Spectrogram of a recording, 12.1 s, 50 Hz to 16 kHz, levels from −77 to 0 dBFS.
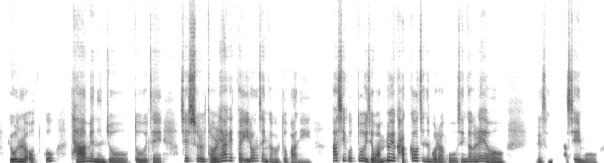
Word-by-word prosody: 교훈을 220 Hz, -2 st, +6 dB
얻고 255 Hz, -, -4 dB, 0.3 s
'다음에는 220 Hz, -1 st, +4 dB
좀 170 Hz, -3 st, -3 dB
또 180 Hz, -2 st, -1 dB
이제 165 Hz, -1 st, -5 dB, 0.4 s
실수를 260 Hz, -3 st, +2 dB
덜 185 Hz, -4 st, +2 dB
해야겠다.' 295 Hz, +3 st, 0 dB
이런 275 Hz, +2 st, -1 dB
생각을 200 Hz, -8 st, -3 dB
또 175 Hz, -1 st, -7 dB
많이 175 Hz, +1 st, -9 dB, 0.4 s
하시고 300 Hz, -3 st, +1 dB
또 295 Hz, -3 st, 0 dB
이제 195 Hz, -4 st, +2 dB
완벽에 235 Hz, -, +4 dB
가까워지는 260 Hz, +4 st, 0 dB
거라고 180 Hz, -3 st, -2 dB
생각을 230 Hz, +1 st, -1 dB
해요. 190 Hz, -6 st, 0 dB, 0.6 s
그래서 190 Hz, -2 st, -8 dB, 0.4 s
사실 205 Hz, -2 st, -1 dB
뭐 165 Hz, -1 st, -8 dB
215 Hz, 285 characters per minute, -23 LUFS, 180-260 Hz, 0.6 s, 교훈을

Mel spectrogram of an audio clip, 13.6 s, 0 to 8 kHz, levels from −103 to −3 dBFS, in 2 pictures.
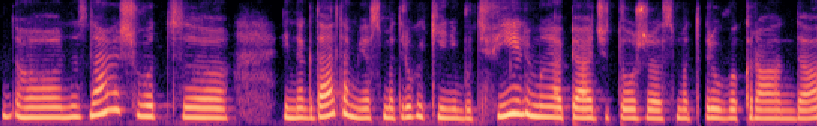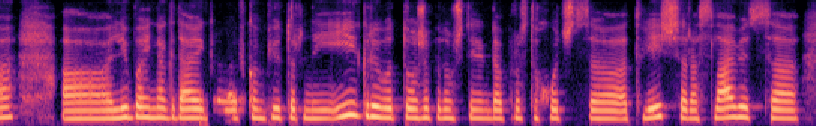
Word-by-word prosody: Да, 225 Hz, -3 st, +1 dB
но 235 Hz, +2 st, +1 dB
знаешь, 320 Hz, +9 st, +1 dB
вот, 245 Hz, -1 st, -1 dB
э, 220 Hz, -1 st, +2 dB, 0.5 s
иногда, 220 Hz, +4 st, +3 dB
там, 300 Hz, -8 st, +1 dB
я 210 Hz, 0 st, 0 dB
смотрю 225 Hz, +2 st, -1 dB
какие-нибудь 210 Hz, -5 st, -3 dB
фильмы, 255 Hz, -3 st, +4 dB
опять 215 Hz, -2 st, +2 dB
же, 215 Hz, -, -11 dB
тоже 205 Hz, -1 st, -1 dB
смотрю 205 Hz, +1 st, -2 dB
в 200 Hz, +1 st, -2 dB
экран, 200 Hz, -2 st, -3 dB
да. 210 Hz, +4 st, -1 dB, 0.4 s
А, 190 Hz, +1 st, 0 dB
либо 225 Hz, +2 st, +3 dB
иногда 215 Hz, -1 st, +2 dB
играю 195 Hz, 0 st, -5 dB
в -, -, -19 dB
компьютерные 205 Hz, +3 st, -1 dB
игры, 255 Hz, -3 st, +4 dB
вот 215 Hz, 0 st, 0 dB
тоже, 215 Hz, 0 st, 0 dB
потому 205 Hz, -1 st, -4 dB
что 200 Hz, +2 st, -6 dB
иногда 200 Hz, 0 st, -3 dB
просто 205 Hz, 0 st, -8 dB
хочется 195 Hz, -2 st, -3 dB
отвлечься, 215 Hz, +4 st, 0 dB
расслабиться. 210 Hz, 0 st, 0 dB
215 Hz, 150 wpm, -21 LUFS, 200-230 Hz, 0.5 s, фильмы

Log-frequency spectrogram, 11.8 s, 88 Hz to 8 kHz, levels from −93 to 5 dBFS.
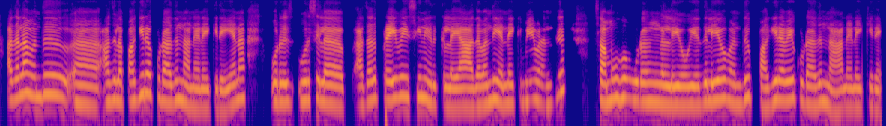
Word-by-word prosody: அதெல்லாம் 275 Hz, +4 st, +4 dB
வந்து 265 Hz, +2 st, -1 dB, 0.4 s
அ -, -, +1 dB, 0.4 s
அதுல 215 Hz, -1 st, -1 dB
பகிரக்கூடாதுன்னு 225 Hz, -4 st, 0 dB
நான் 175 Hz, -2 st, -2 dB
நினைக்கிறேன். 165 Hz, 0 st, -1 dB
ஏன்னா 235 Hz, +2 st, -1 dB, 0.4 s
ஒரு 205 Hz, -1 st, +2 dB, 0.3 s
ஒரு 220 Hz, -, +1 dB
சில 215 Hz, -2 st, +2 dB, 0.5 s
அதாவது 215 Hz, +4 st, -2 dB
ஃப்ரைவசின்னு 245 Hz, +1 st, +3 dB
இருக்கு 180 Hz, -1 st, -5 dB
இல்லயா? 175 Hz, 0 st, +3 dB
அத 180 Hz, -, -2 dB
வந்து 225 Hz, +4 st, -1 dB
என்னைக்குமே 205 Hz, +3 st, -2 dB
வந்து 195 Hz, +10 st, -5 dB, 0.5 s
சமூக 230 Hz, +4 st, +3 dB, 0.2 s
ஊடகங்கள்லயோ! 195 Hz, -3 st, +1 dB, 0.2 s
எதிலயோ! 210 Hz, +4 st, +2 dB
வந்து 195 Hz, +5 st, -4 dB, 0.2 s
பகிரவே 220 Hz, +5 st, +2 dB
கூடாதுன்னு 195 Hz, -1 st, -3 dB
நான் 165 Hz, +3 st, -2 dB
நினைக்கிறேன். 170 Hz, 0 st, -4 dB
210 Hz, 135 wpm, -24 LUFS, 185-230 Hz, 0.5 s, அதெல்லாம்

